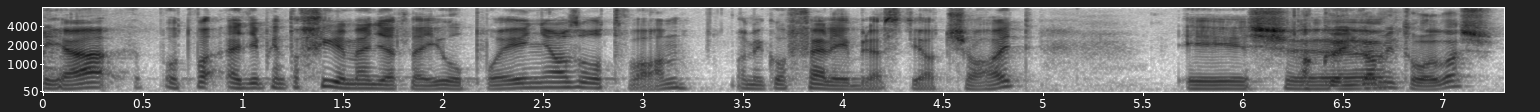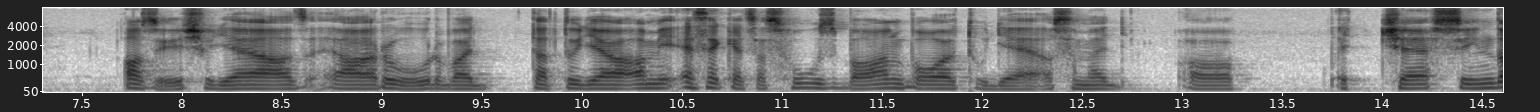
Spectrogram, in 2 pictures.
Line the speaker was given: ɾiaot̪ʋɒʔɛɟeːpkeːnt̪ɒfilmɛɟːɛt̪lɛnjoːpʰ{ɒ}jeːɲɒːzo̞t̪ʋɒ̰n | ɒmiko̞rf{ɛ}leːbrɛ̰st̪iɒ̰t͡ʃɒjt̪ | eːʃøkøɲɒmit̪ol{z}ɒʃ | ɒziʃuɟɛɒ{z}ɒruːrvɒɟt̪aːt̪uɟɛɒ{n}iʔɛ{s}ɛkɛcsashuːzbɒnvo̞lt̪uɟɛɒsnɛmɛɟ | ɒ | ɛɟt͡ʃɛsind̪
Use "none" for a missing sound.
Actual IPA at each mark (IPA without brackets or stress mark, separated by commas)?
o, ɛ, v, z, m, z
